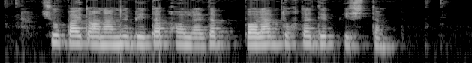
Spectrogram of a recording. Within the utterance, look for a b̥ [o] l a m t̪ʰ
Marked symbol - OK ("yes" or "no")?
no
